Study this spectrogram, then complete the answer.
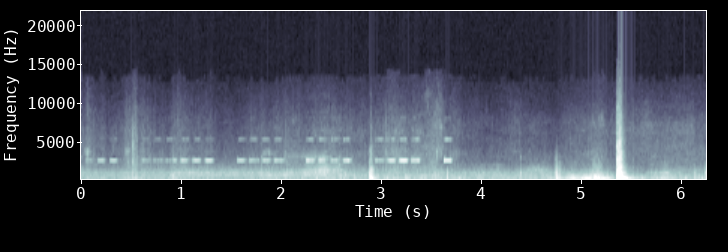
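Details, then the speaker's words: Citroen Ami with newly fitted tyre pressure monitoring sensors: high, thin electronic beep in short even bursts warning of low tyre pressure, readings around 2.1 and 1.9 bar. "I'll do my tire pressures again um and jobs are good that's it it's uh directly in my line of site and uh the one that's down is fashion"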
